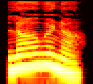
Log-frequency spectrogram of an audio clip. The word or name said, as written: ಲಾವಣ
